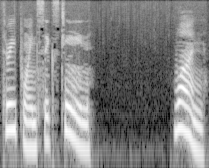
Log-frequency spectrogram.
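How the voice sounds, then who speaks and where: A woman reads an article aloud as scripted narration for a language course, measured and clearly articulated. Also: lowish voice, lively intonation, a little mellow, no echo.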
